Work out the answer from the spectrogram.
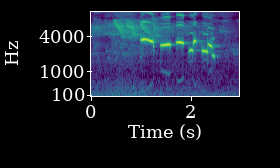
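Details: Oriental magpie-robin, kacer daput type, giving a short burst of clean whistles: five or six separate ringing notes, each held briefly, some steady and some falling, after a faint high scratchy trill.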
